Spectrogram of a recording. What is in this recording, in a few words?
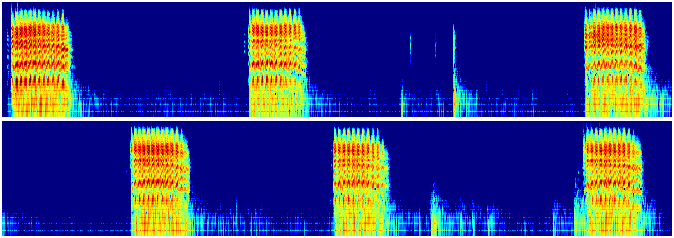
Lamb bleating repeatedly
